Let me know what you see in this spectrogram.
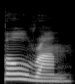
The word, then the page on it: bull run: American English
